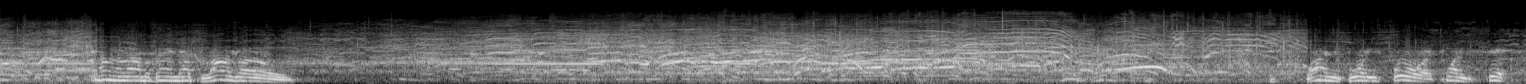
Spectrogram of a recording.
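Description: A woman shouts encouragement loudly close by.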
